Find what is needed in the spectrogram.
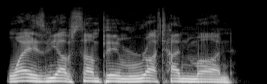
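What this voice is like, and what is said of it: Jamaican-sounding accent. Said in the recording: “Why do I sound like a Jamaican?”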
